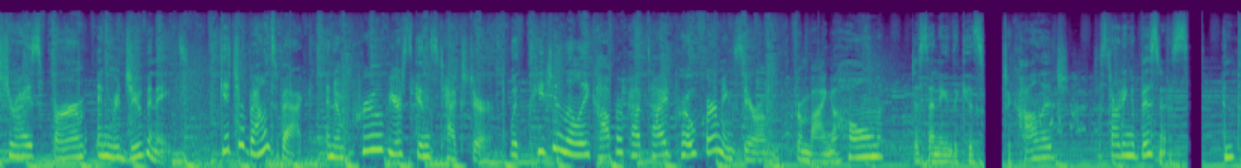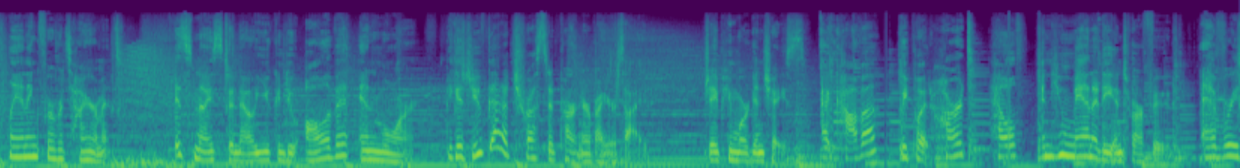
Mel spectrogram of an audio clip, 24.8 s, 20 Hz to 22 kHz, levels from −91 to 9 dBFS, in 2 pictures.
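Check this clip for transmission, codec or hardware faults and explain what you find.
Four blocks of digital silence are present: 9.85–10.03 s (186 ms), 11.88–12.03 s (152 ms), 21.26–21.28 s (20 ms) and 22.50 s (13 ms). Samples were likely zeroed when the output buffer went unfilled; the first gap fits an 8192-sample buffer. The longer two are heard as holes, the 13 ms one as a tick.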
